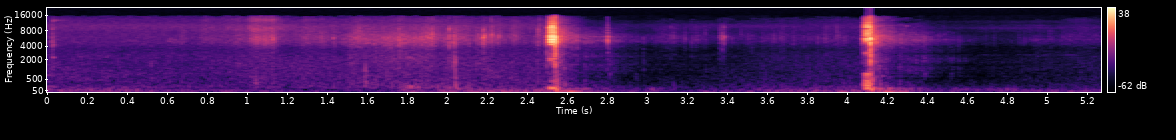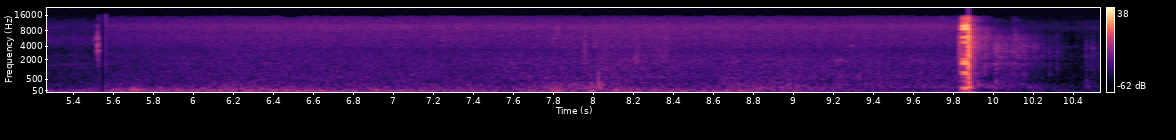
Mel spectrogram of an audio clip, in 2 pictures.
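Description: Three shotgun shots: two about a second and a half apart a few seconds in, and a third near the end.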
